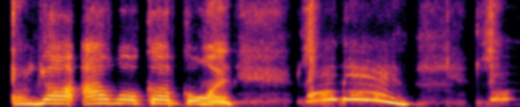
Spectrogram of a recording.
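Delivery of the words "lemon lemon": thin, high wail held back in volume; retold scream. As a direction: imitate waking up screaming a name. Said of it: "I was screaming".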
